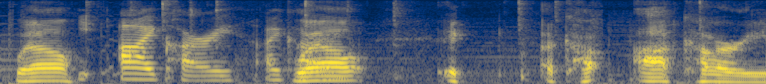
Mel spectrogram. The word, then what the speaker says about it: Ikari: Ikari? Well... Ikari. Well... Akari is how I think most people pronounce it, Akari. Even though that's probably wrong.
